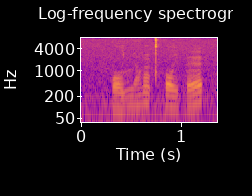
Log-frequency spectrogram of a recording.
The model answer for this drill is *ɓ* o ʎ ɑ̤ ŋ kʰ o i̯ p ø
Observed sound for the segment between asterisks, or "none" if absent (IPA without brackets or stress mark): p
